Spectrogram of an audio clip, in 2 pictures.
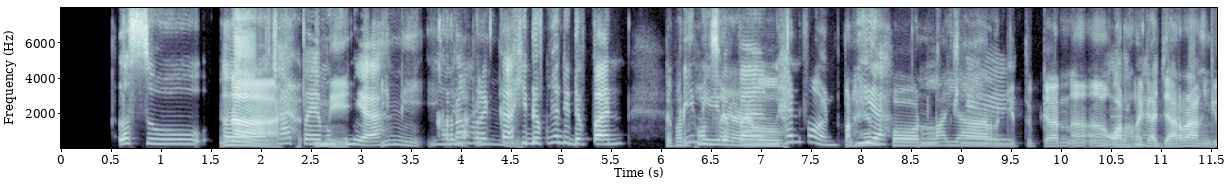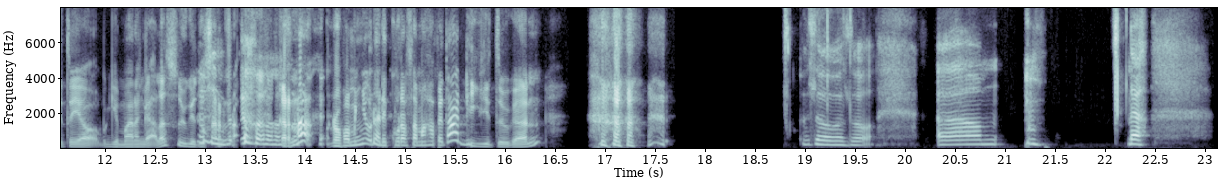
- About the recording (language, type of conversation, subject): Indonesian, podcast, Pernahkah kamu merasa kecanduan ponsel, dan bagaimana kamu mengatasinya?
- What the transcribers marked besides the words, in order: laughing while speaking: "Mhm, betul"; chuckle; chuckle; tsk; throat clearing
